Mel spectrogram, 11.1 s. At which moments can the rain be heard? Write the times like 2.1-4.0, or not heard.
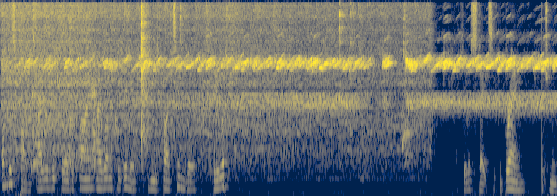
0.0-8.7.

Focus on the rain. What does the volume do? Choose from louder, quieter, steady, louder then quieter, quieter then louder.
quieter.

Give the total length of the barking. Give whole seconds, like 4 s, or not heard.
3 s.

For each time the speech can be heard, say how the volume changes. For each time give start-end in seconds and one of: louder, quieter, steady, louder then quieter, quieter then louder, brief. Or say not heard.
0.0-4.6 steady
9.1-11.0 brief.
